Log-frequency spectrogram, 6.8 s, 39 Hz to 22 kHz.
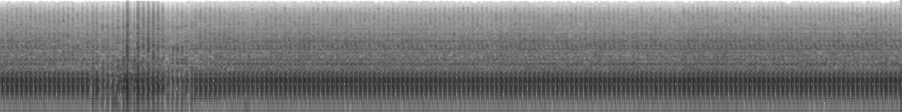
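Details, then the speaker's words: Coleman Powermate Maxa 5000 ER generator after draining carburettor and adjusting the bottom fuel mix screw: steady, even drone at governed speed, no hunting or surging. Fixed, fault was the mix screw. "Alright, there is nothing wrong with this machine anymore. It was just the fuel mix screw on the bottom."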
